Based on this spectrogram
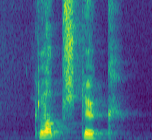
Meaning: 1. brisket 2. a highlight, a masterpiece
- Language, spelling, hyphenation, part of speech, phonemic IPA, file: Dutch, klapstuk, klap‧stuk, noun, /ˈklɑp.stʏk/, Nl-klapstuk.ogg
